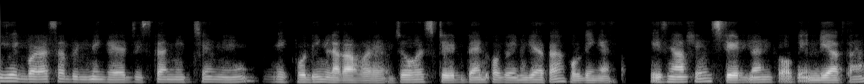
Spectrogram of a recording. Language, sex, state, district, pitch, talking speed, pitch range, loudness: Hindi, male, Bihar, West Champaran, 110 Hz, 210 wpm, 105-115 Hz, -22 LUFS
